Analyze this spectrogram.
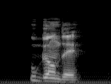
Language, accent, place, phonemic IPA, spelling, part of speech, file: French, France, Lyon, /u.ɡɑ̃.dɛ/, ougandais, adjective, LL-Q150 (fra)-ougandais.wav
- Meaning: Ugandan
